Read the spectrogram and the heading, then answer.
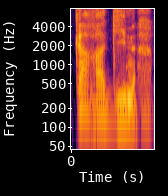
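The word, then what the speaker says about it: carraghène: Ça s'écrit C-A-2-R-A-G-H-2-E-N, mais ça se prononce bien Karagine.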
